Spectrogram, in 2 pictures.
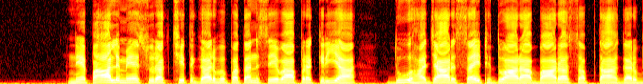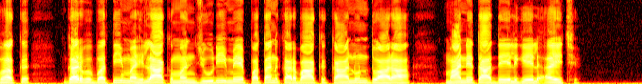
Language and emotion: Maithili, neutral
